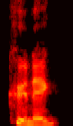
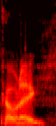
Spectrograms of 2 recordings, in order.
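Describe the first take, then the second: First: The first vowel is a rounded umlaut 'ö'. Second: The first vowel is a plain American 'o'. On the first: This is the original way of saying it, with the umlaut. "how do you say it with the umlauts?" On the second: This is the simplified American way of saying it. "for American people, it's just Koenig"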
